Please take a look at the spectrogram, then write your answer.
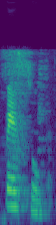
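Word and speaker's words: peso: उसका प्रोनाउंसिएशन कितना है, क्या है? पेसो।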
